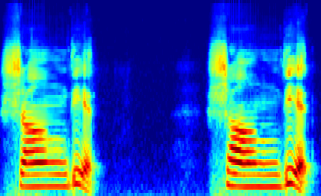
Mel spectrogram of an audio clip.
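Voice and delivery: slow 샹디엔, held high then falling; repeat-after-me model. Shown as a demonstration. Teacher leading students to read 샹디엔, careful model. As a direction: keep 샹디엔 high and level, drop at the end. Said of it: "따라서 읽어보도록 하겠습니다".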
